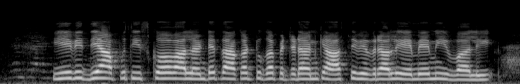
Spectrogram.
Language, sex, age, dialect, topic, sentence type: Telugu, female, 18-24, Southern, banking, question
